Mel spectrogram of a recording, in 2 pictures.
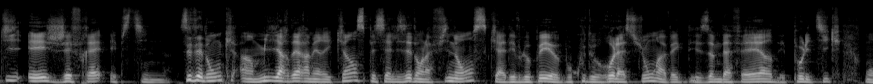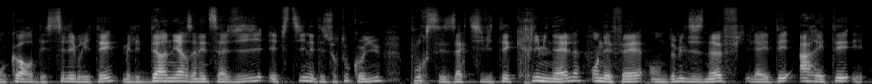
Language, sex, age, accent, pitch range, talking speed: French, male, 20-39, French, 115-145 Hz, 180 wpm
